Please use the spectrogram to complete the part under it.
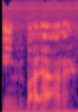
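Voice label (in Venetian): "inbalare", Veneto dialect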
